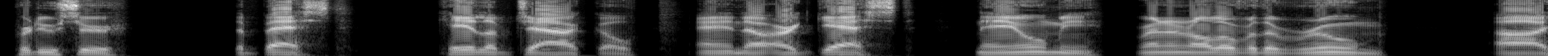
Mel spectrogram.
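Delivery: loud, upbeat show opener; hyped host intro. Acted. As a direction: boom it out like a radio host. Hyped podcast opening intro.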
